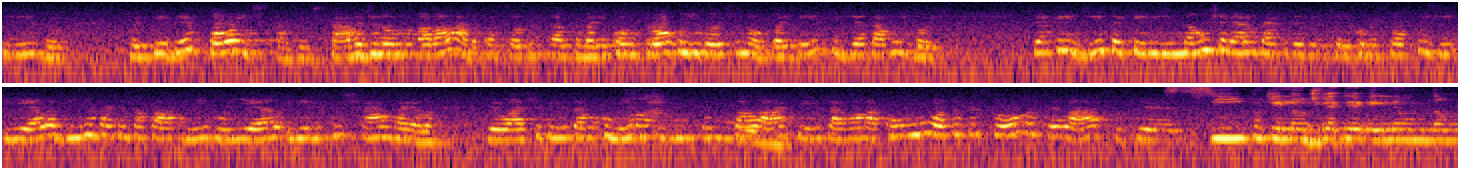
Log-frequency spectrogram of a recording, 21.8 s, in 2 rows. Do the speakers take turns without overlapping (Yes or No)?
No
